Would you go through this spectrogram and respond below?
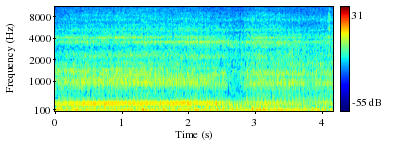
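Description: An Amazon 250cc five-speed enduro motorcycle engine runs steadily at the top of a hill. The loud, continuous rumble stays close throughout with no talk.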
